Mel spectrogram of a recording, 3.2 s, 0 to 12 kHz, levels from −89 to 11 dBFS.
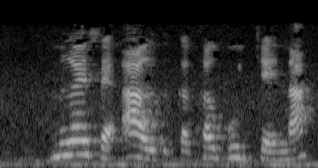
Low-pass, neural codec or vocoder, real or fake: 7.2 kHz; none; real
